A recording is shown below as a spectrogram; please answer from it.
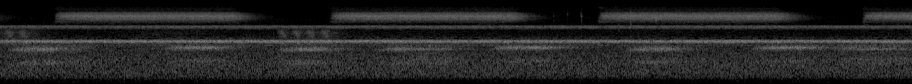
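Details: Meditative cricket ambience from a field, with a steady high trill throughout and an even shriller buzz cycling on and off roughly every three seconds, broken by quick rattling pulses and soft repeated chirps.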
